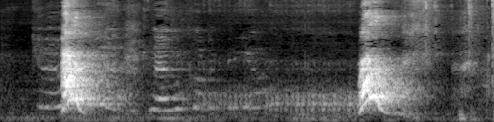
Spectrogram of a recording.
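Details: House dog reacting to a man on the television with two loud, abrupt barks about two seconds apart. A faint low hum continues between them.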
